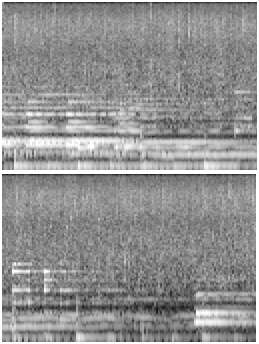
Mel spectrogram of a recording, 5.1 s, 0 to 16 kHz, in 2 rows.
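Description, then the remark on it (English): Steady rain hisses continuously, mixed with sustained tonal music and soft low thuds recurring every second or so, all fairly loud and even throughout, with no voices. “Rain fell on the earth for 40 days and 40 nights.”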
